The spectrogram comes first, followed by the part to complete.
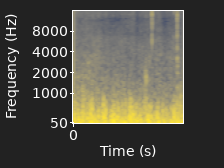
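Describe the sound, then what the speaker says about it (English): Wind buffets the microphone on a trail in Wyoming, a dense low roar that rumbles continuously through the whole moment with no clear voice over it. "It's a little windy"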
